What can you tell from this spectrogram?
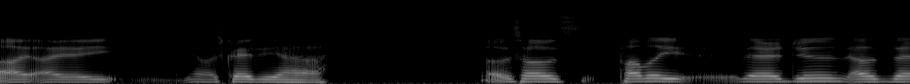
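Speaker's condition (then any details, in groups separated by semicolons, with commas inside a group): Brain injury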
